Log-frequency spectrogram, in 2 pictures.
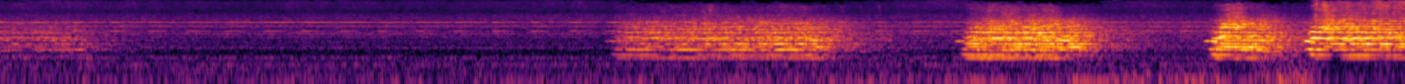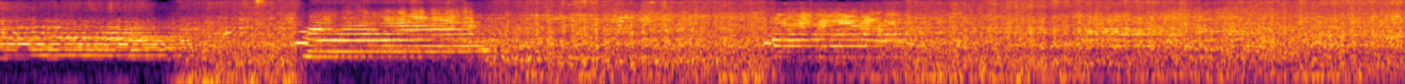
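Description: Freight train's diesel locomotive air horn sounding a series of blasts as the train approaches a road crossing: one long, a shorter one, a short one, then a held blast. The locomotives pass close by about halfway through with a loud rumble. After that comes the steady roar and clickety-clack of freight cars rolling past, with a few more horn notes.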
